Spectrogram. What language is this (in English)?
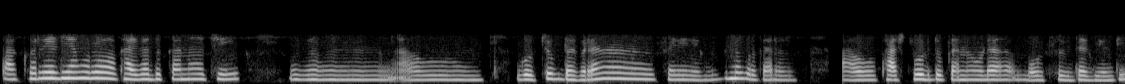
Odia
